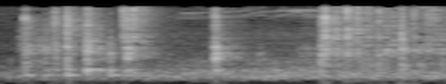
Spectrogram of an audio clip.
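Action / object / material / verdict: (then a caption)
shake / CB radio unit, metal casing / metal / loose. A CB radio taken out of a truck for cleaning is shaken by hand, giving bright, dry rattling clicks with very little ring. The rattle shows something is loose inside the radio, possibly a fuse or small internal parts.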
